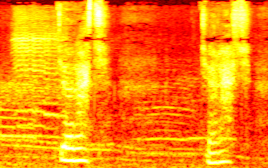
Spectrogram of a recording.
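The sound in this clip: Lambs bleat in a flock, giving two wavering, nasal calls about half a second each, separated by a quieter stretch of low background sound.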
